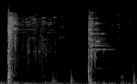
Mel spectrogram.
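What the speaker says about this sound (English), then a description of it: "do you find breaking glowstone on Minecraft quite satisfying?" Glowstone blocks break in Minecraft with two sharp, glassy shatters about a second apart, each ringing briefly before fading. A few soft clicks sit between them, and no one talks.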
